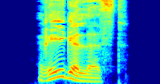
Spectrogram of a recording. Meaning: second-person singular subjunctive I of regeln
- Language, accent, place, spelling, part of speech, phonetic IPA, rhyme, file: German, Germany, Berlin, regelest, verb, [ˈʁeːɡələst], -eːɡələst, De-regelest.ogg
